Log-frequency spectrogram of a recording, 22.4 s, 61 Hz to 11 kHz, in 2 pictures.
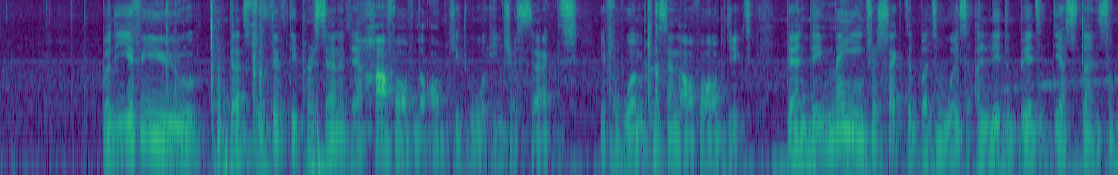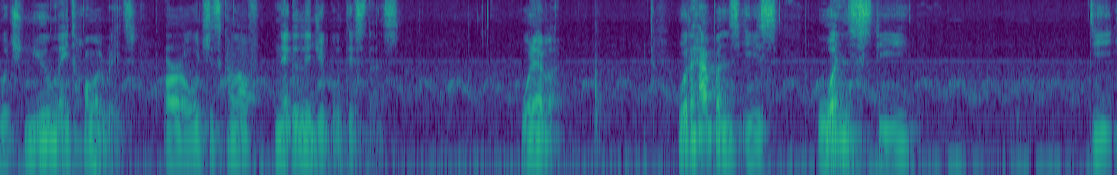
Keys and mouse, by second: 0.9-3.9 drag, 5.2-8.3 drag, 8.7-11.8 middle drag, 12.9-16.0 middle drag.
